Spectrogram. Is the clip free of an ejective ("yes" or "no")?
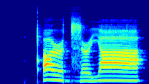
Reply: no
